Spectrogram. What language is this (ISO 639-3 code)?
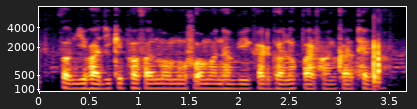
hne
